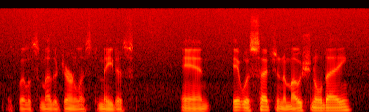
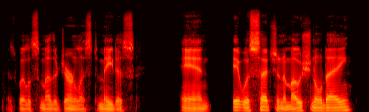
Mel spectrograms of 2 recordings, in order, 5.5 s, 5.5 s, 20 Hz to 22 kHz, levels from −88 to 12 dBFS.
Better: second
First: hiss; loud; throughout; 6 dB below the speech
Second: none

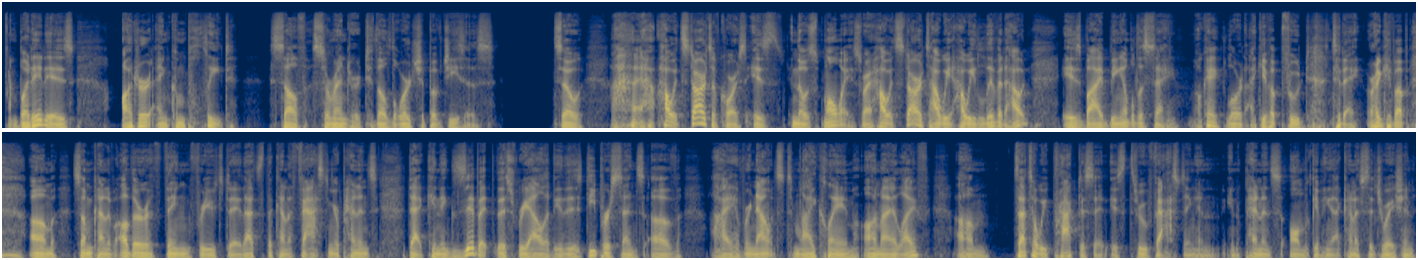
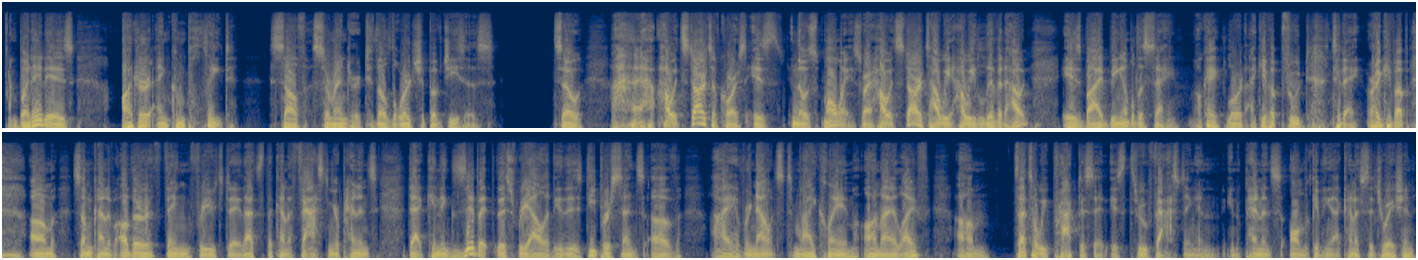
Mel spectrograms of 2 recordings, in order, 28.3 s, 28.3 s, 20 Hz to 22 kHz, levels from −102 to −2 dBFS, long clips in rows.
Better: first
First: none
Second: distortion; slight; 4% of the sound clipped

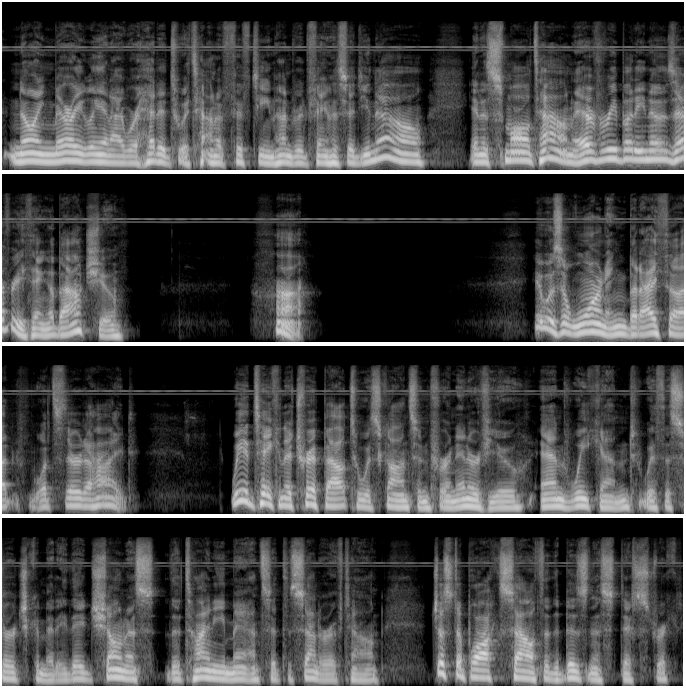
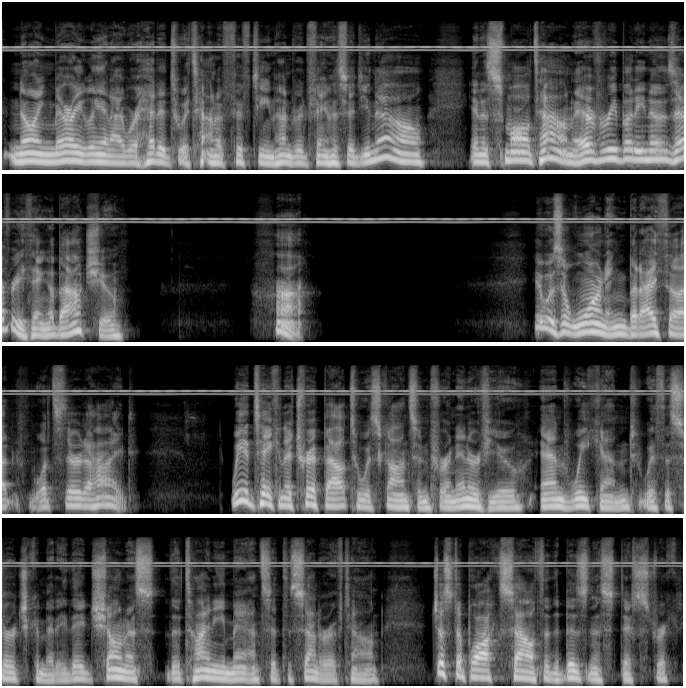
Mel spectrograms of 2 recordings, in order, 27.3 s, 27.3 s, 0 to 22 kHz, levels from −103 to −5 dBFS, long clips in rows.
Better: first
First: high-pitched whine; faint; throughout; 8 kHz, 30 dB below the speech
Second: high-pitched whine; loud; throughout; 8 kHz, 9 dB below the speech

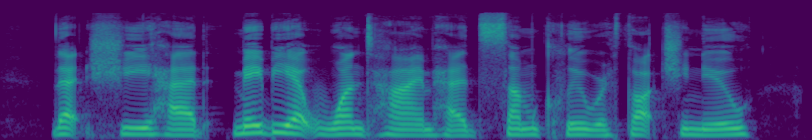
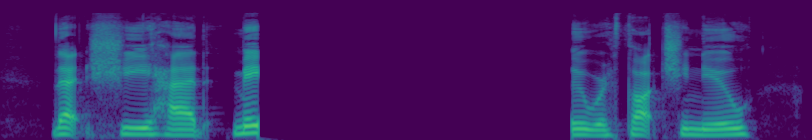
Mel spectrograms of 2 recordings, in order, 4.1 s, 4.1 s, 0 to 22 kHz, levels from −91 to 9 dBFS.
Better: first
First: none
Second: audio cutting out; at 1.5 s for 1.5 s

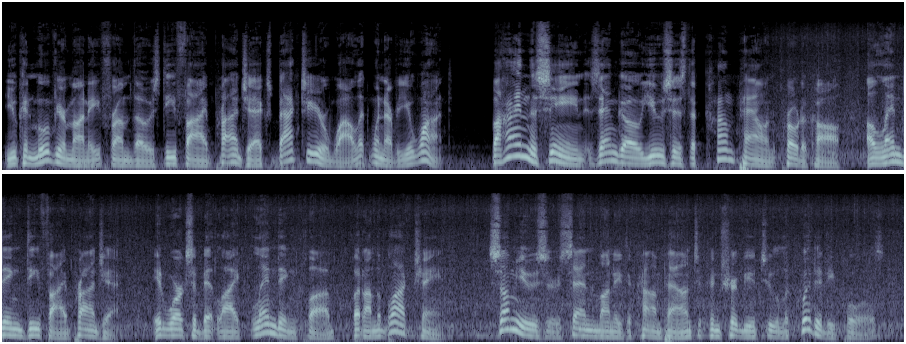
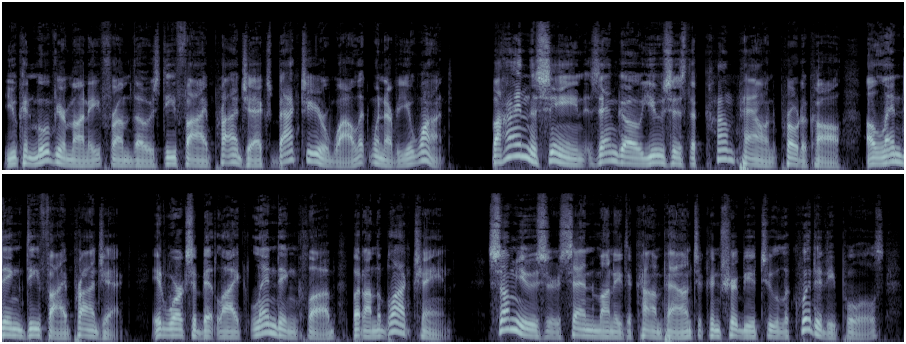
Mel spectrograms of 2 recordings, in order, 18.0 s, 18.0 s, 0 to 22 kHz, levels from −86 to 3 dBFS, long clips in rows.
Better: second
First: rain or running water; noticeable; throughout; 15 dB below the speech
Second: none

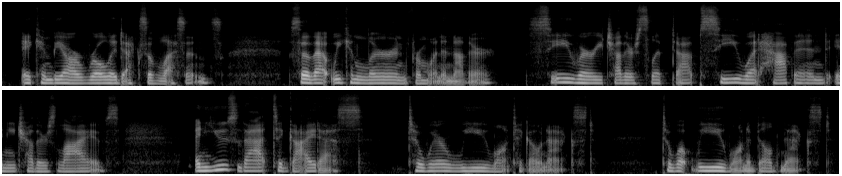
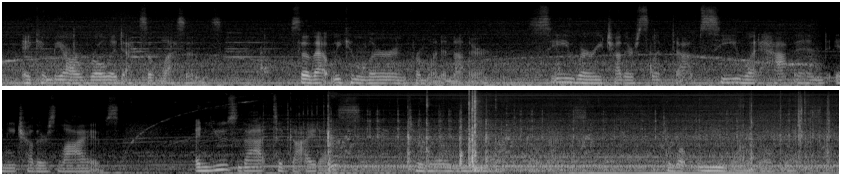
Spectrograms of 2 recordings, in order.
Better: first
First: none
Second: household noises; very loud; throughout; as loud as the speech

